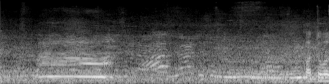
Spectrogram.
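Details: A bull calf, Friesian or crossbred, at Aftabganj haat in Dinajpur, Bangladesh, gives a short, steady, low moo. A second, wavering call follows, with market voices all around.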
